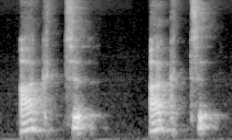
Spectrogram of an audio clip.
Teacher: Donc la voyelle finale n'est pas prononcée, donc acte. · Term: syllabes dites fermées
